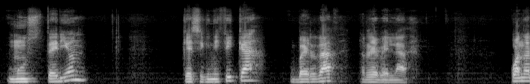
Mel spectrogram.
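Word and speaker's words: μυστήριον: Y esa palabra misterio, hermano, es la número strong 346. que se pronuncia musterion, que significa verdad revelada.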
